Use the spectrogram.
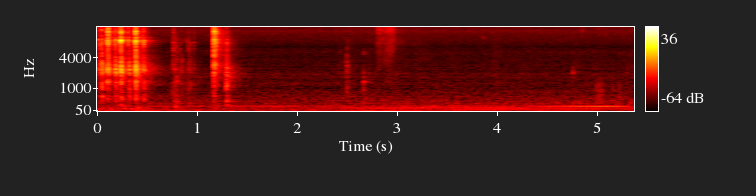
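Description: Keys on a computer keyboard being typed in a quick burst near the start, then a short second flurry, as an npm install command is entered, followed by quiet room hum.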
